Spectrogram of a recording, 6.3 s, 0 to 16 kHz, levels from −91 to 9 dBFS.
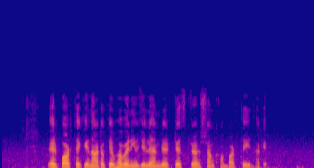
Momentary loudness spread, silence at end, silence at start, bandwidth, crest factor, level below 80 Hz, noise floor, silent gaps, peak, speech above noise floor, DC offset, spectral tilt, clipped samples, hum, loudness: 11 LU; 0.95 s; 0.95 s; 7.2 kHz; 20 dB; -52 dBFS; -60 dBFS; none; -2 dBFS; 38 dB; under 0.1%; -8.5 dB/octave; under 0.1%; none; -22 LUFS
